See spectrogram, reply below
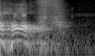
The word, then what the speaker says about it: Haulgh: The H-A-U-L-G-H. How on earth do you pronounce that? The Hoff.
